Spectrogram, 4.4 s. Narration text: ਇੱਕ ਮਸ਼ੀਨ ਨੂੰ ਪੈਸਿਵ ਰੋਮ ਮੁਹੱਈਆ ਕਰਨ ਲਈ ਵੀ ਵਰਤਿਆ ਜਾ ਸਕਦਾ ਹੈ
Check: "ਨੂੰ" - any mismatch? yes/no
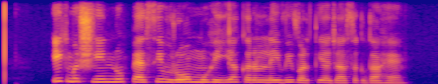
no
